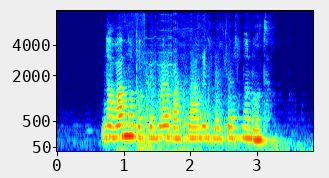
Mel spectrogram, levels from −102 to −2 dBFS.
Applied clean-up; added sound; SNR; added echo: neural separator model SepFormer DNS4.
